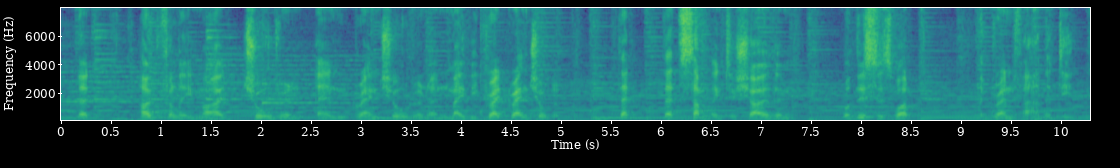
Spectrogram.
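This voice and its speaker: A man speaks at a fairly slow pace over loud music in the background. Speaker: photographer. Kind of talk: interview answer. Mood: proud, warm. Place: office.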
